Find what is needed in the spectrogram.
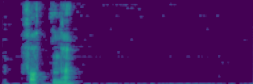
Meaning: present participle of fatte
- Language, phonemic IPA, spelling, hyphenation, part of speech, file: Norwegian Bokmål, /ˈfatːən(d)ə/, fattende, fat‧ten‧de, verb, Nb-fattende.ogg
